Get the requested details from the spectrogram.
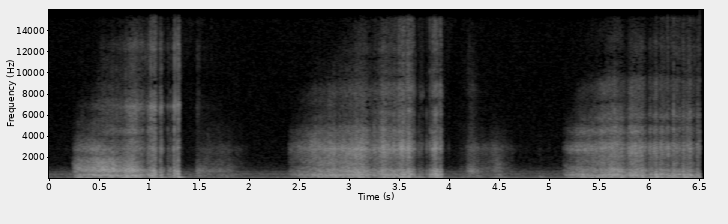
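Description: A wooden stick scrapes through dry sand in a clear plastic cup resting on a red microphone. Three long, gritty scraping passes are separated by quieter pauses, each a broadband rasping hiss with a low, close-miked rumble underneath.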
